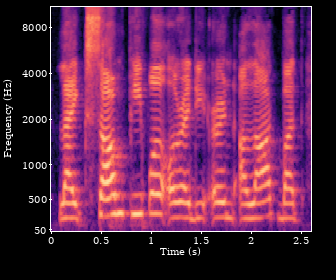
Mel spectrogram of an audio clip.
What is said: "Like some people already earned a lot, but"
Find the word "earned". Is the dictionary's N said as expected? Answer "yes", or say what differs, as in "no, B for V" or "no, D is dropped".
yes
